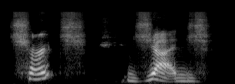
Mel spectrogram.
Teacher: the ch like ch, that is unvoiced, and then like a j sound, judge, that is voiced.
